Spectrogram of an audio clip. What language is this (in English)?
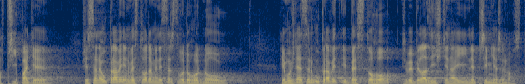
Czech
